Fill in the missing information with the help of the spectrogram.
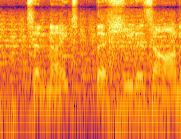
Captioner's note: HABLAN EN INGLéS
